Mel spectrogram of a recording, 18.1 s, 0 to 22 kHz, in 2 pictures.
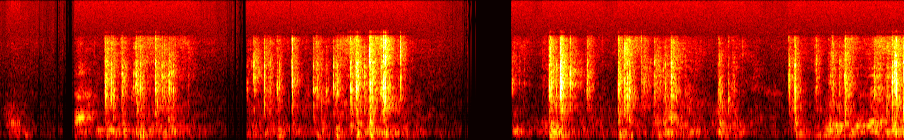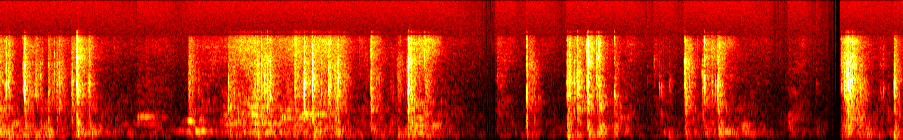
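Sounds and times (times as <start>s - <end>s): computer keyboard typing: 1.0s - 1.9s, 2.5s - 4.1s, 5.5s - 10.0s, 11.4s - 13.4s, 14.3s - 16.4s, 17.4s - 18.0s.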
